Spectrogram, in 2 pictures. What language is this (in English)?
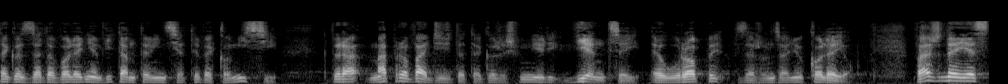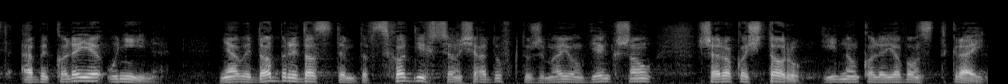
Polish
